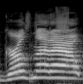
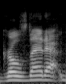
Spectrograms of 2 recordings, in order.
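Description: First: Shouted higher and louder party cheer; giddy party girl. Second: Said in the usual way. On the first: Acted. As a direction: yell it like a night out starting. Party cheer, second take shouted.

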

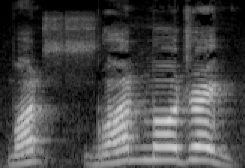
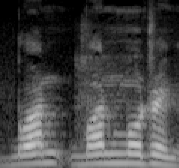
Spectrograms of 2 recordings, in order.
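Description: First: Put-on louder, higher drunk pleading; mock drunk insistence; drunken insisting. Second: Said in the usual way. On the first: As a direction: insist loudly like a tipsy lad. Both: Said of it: "I'm like".

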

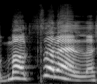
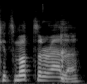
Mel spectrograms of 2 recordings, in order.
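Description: First: 'Mozzarella' in an exaggerated English way, louder; mock the English saying of 'Mozzarella'; English mozzarella. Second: 'mozzarella' with Italian 'ts' and a rolled r; Italian mozzarella. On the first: Housemate mocking English people who say 'Mozzarella' the English way. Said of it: "when they say Italian words". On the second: Retold or imitated. Italian housemate correcting 'mozzarella' with Italian 'ts' sound. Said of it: "my Italian housemate".

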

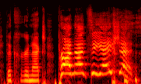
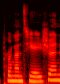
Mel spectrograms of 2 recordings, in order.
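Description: First: "pronunciation" sung out much higher, louder and slow; hammed-up announcer stress on "The correct pronunciation!"; overdone inflection. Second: Said in the usual way. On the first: Shown as a demonstration. Fixing her voiceover, she hams up "The correct pronunciation!". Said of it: "That was a lot of inflection". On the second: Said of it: "if I come back in with the correct pronou".

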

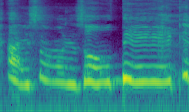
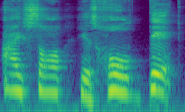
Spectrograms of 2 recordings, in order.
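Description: First: Very high, slow fake sob voice; mock crying. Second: High, loud and slow mock voice; imitating the waitress. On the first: Movie woman crying about the flasher, hammed-up sob. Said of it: "but she was crying". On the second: Waitress describing the flasher, slow high mock voice. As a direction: drag it out like a shocked girl. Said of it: "She's like".

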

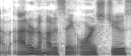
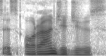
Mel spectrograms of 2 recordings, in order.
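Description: First: Said in the usual way. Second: "orange juice" as "orangia jus", Italian-American vowels; grandmother's pronunciation. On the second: Shown as a demonstration. Grandmother's way of saying orange juice, Italian-tinged pronunciation. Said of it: "That's how my grandmother said it".

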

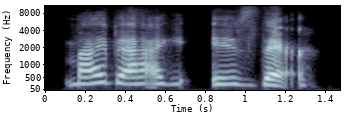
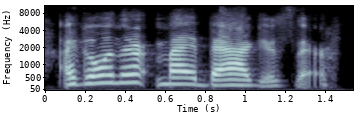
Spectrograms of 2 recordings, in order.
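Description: First: "My bag is there" said slowly, stressing "My"; slow emphatic repeat. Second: Said in the usual way. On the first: Real, not acted. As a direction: savour the repeat slowly and land hard on "My".

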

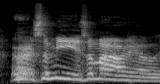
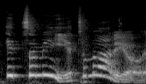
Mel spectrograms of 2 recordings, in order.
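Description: First: Gruff New Yorker Mario, loud; Lou Albano. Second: Squeaky falsetto Mario, very high at the start; Charles Martinet. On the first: Imitating the old cartoon Mario, gruff and loud. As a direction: growl it out like a rough New Yorker. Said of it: "he was the gruff New Yorker". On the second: Showing Mario's voice of today, high sing-song chirp. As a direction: chirp it like the cartoon plumber. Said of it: "since Martinet has been doing it". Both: Acted.

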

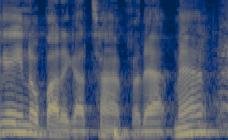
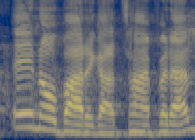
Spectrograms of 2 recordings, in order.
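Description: First: Very low, soft, quick brush-off; dismissive prophet. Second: Laughing brush-off. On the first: Prophet brushing off the proud general, deep and dismissive. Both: Retold or imitated. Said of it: "And Elijah was like".

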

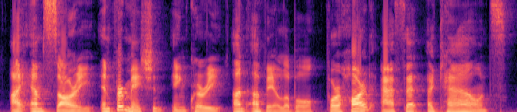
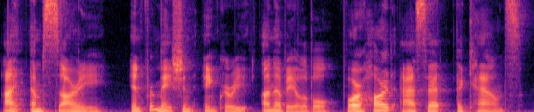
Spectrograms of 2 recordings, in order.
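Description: First: Loud, blaring robot repeat; robot cranks its volume up; louder robot voice. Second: High, even robot voice; polite machine receptionist. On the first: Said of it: "Raising volume level now". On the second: Robot refuses. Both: Acted.

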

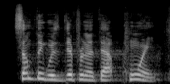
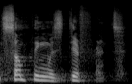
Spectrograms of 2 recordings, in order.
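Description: First: Said in the usual way. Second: Said softly, much quieter, letting it sink in; hushed. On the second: Shown as a demonstration. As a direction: drop the voice to a near hush on this line.

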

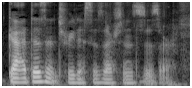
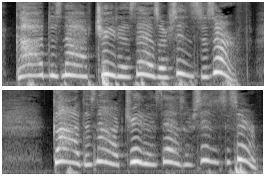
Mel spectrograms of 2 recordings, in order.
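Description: First: Softer, lower, to herself; quiet inner thought. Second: Put-on high, loud child shouting out a window; little boy yelling. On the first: Real, not acted. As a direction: think it quietly in awe. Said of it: "I thought". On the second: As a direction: proclaim it like a toddler to the street. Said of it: "he's yelling out the window".

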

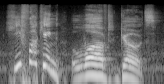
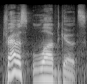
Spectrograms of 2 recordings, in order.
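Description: First: Slow, drawn-out stress on "fucking" and "loved"; emphatic. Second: Said in the usual way. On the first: A narrator's reading. Narrator insisting how much Travis loved goats, emphatic on "fucking loved". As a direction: punch "fucking", then stretch "loved" out slowly. Restates the line with heavy emphasis.

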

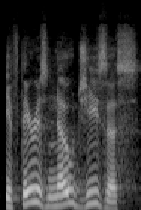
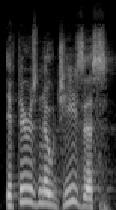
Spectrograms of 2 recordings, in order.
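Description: Both takes have the same delivery.

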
